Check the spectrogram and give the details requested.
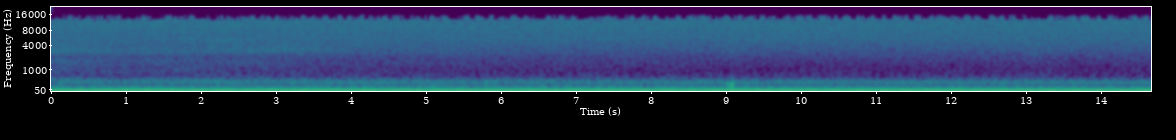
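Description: Turbocharged 2.0 TSI four-cylinder of a VW Passat B8, fitted with an aftermarket intake, idling steadily: a low, even hum heard inside the cabin. A single short knock about nine seconds in.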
